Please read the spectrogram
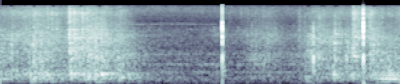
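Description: Things being handled and moved about: a rustle, then a few sharp clicks and knocks.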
